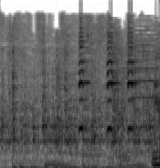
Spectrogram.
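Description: Battery-powered duck-matching game toy running: its small motor hums low while the toy plays a short electronic tune of beeping notes.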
